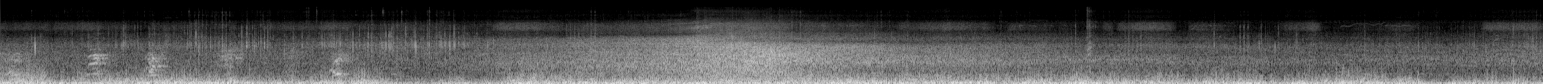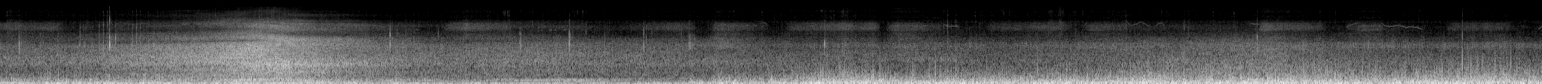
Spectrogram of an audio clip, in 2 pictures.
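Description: Wind buffeting the microphone of a camera moving along a road, a steady heavy rumble, with two louder whooshing swells about seven and eighteen seconds in as vehicles go past.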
